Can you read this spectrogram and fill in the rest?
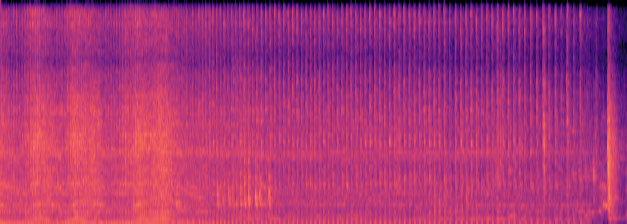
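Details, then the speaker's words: Known-good scooter running the owner's suspect CDI, swapped in from a bike that starts cold but not hot: starts, revs briefly, then idles evenly; the CDI is fine, so the suspicion was wrong and the fault lies elsewhere. "beneran ternyata sidiknya masih bagus teman-teman ya."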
